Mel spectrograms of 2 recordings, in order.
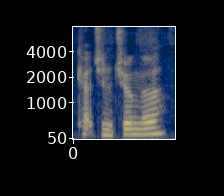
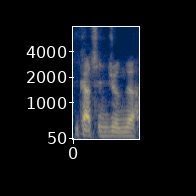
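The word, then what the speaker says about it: Kangchenjunga: last year he did catch and chunga that's definitely not how you say it yeah catch and junga I really shouldn't get that wrong being nepes I think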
